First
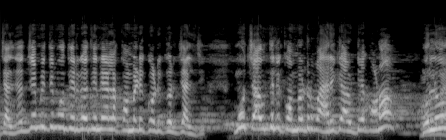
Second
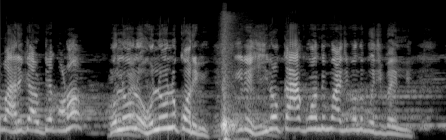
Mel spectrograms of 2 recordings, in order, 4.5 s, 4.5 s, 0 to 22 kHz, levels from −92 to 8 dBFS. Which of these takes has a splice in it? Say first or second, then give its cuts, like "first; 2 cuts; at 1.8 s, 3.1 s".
second; 1 cut; at 2.3 s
